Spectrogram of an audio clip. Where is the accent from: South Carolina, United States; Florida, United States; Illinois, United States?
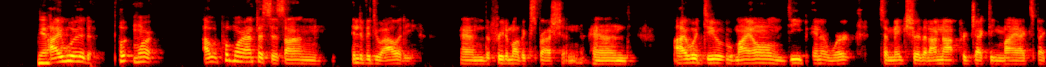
Illinois, United States; now in Denver, United States; I mean, I grew up in Illinois, but all of my siblings live here in Denver.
